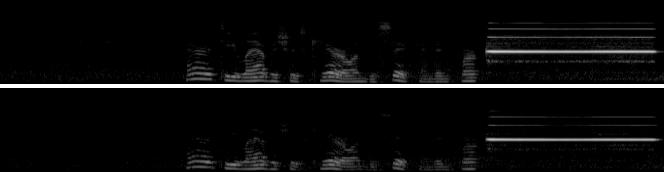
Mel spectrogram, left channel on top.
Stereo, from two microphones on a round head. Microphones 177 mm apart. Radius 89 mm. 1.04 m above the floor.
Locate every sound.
1.9 s a man speaking: 60° left (ahead or behind), 1.5 m
4.9 s a flute: 75° left (ahead or behind), 1.2 m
